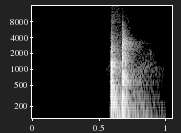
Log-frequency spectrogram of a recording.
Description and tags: A one-shot footstep on a concrete surface.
